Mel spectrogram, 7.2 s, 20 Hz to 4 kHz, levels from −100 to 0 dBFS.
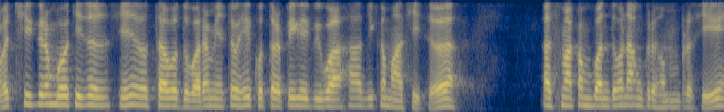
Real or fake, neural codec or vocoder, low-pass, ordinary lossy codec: fake; codec, 16 kHz, 0.7 kbps, FocalCodec; 3.6 kHz; Opus, 24 kbps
